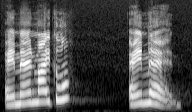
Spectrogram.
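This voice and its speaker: In a church sanctuary, a woman pastor preaches emphatically and directly, calling on the congregation to respond and tossing in casual asides. Her voice is high, swings widely in pitch and moves unhurriedly, with no echo.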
